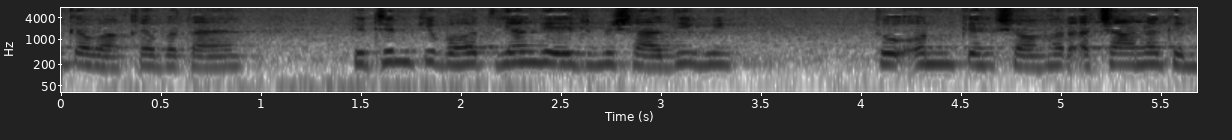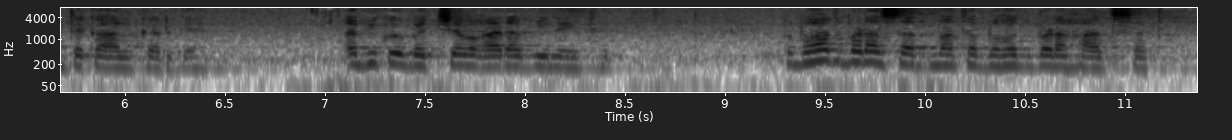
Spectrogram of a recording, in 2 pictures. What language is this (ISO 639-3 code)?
urd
